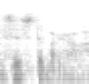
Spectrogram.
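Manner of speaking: low sultry put-on voice. Talking to viewers alone while the other speaker is frozen, in a deep sultry voice. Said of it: "This is my deep and sultry voice".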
